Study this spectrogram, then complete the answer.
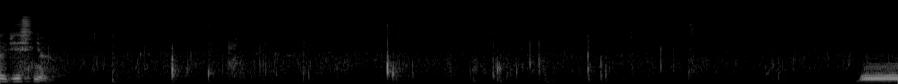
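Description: Footsteps sound on wet pavement.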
